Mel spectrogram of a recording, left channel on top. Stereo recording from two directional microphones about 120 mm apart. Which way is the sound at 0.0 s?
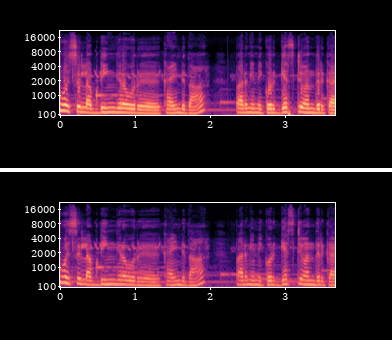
30° left (ahead or behind).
